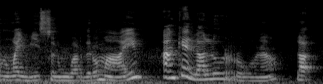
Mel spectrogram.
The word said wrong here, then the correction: La Llorona: La Llorona.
